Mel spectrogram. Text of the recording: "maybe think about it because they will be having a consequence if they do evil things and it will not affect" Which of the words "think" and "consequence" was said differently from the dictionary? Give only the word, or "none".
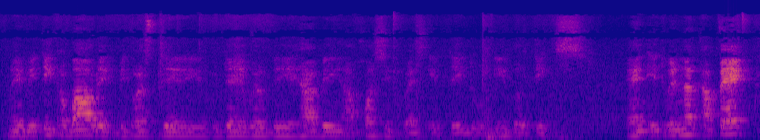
think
